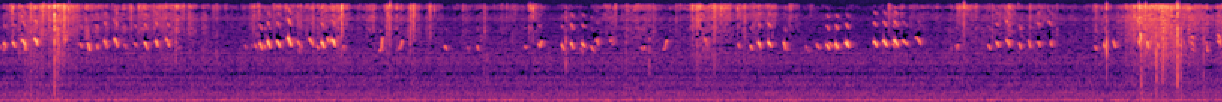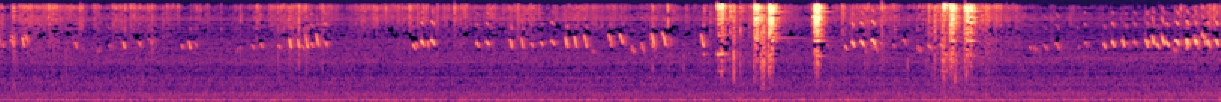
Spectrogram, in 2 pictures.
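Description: Five-day-old Barred Rock and Australorp chicks peeping steadily, in short high chirps over a low steady hum. Near the end come several loud, brief rustles.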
